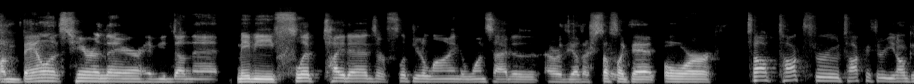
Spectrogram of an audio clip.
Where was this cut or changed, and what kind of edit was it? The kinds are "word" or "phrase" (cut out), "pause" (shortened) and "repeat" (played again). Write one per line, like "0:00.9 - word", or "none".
none

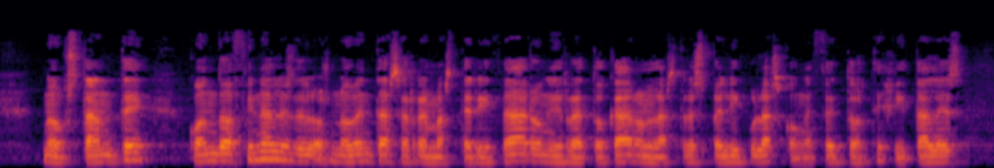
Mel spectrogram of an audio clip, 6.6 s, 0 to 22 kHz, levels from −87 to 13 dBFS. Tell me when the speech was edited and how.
none

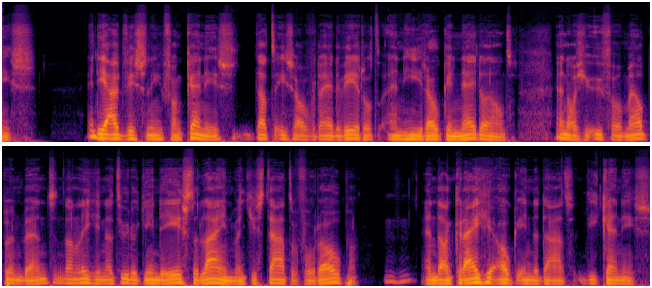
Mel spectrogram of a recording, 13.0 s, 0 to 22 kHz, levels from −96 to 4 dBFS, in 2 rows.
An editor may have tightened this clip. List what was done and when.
0:10.6 - pause

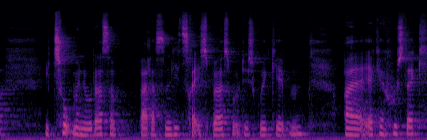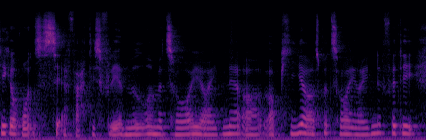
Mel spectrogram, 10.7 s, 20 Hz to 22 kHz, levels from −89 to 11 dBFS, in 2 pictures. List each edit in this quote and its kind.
none

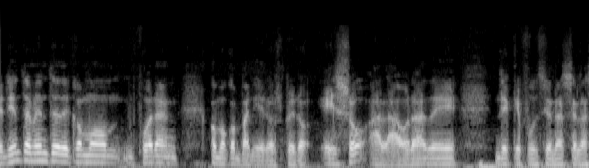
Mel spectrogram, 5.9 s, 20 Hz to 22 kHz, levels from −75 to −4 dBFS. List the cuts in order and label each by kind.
none

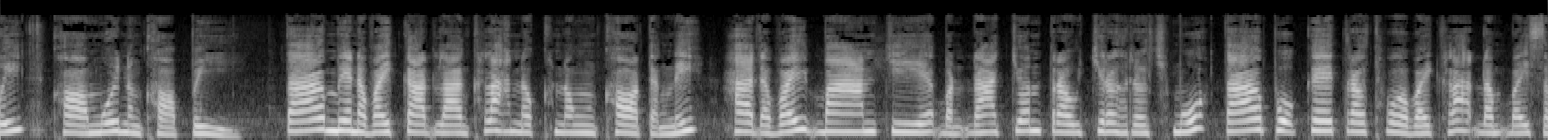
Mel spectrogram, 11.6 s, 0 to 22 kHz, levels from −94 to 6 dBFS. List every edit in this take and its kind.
0:05.3 - pause
0:09.1 - pause

